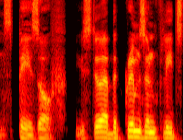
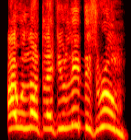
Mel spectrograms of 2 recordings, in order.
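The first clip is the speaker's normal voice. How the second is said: high, forceful yell; shouted order. Acted. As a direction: shout it to stop someone leaving. Forbidding someone to leave.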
